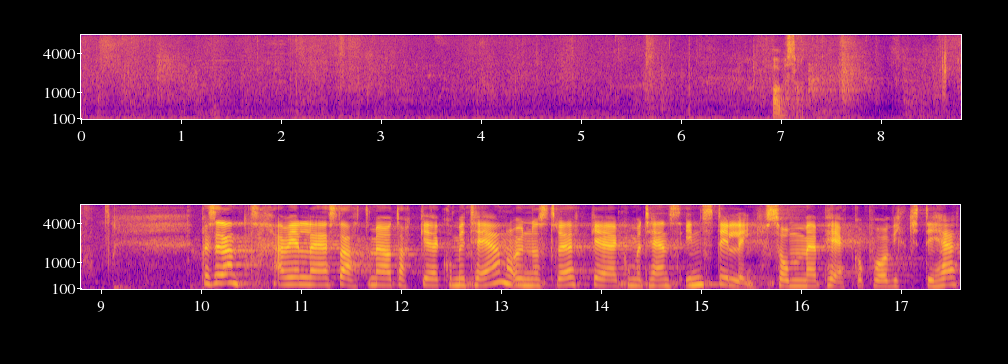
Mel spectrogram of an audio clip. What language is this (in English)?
Norwegian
